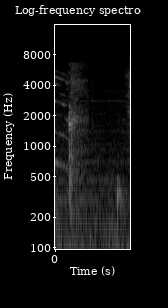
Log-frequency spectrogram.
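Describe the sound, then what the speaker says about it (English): A house cat lets out a short, faint meow, with a softer second call near the end, heard quietly in the background of a room. "The weird thing is that we can get like cat noises from 3 different microphones,"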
